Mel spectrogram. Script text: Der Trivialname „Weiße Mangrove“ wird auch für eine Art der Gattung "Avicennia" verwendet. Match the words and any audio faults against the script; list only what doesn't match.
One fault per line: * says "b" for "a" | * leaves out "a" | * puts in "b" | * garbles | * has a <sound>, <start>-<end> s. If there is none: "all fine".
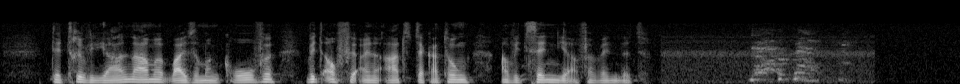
* has a cough, 7.5-8.6 s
